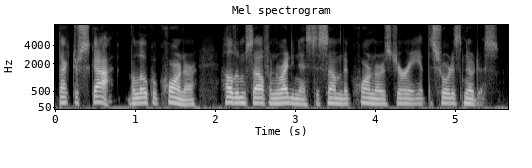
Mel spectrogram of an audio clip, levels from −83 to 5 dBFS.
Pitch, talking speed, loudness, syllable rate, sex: 135 Hz, 190 wpm, -20 LUFS, 6.4 syllables/s, male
